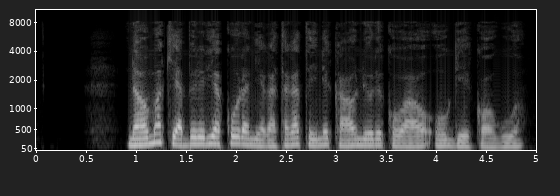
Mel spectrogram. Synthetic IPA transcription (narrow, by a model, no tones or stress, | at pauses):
naɔmakeabeɾeɾiakoːɾaniaɣataɣatainekaɔneoɾekowaɔʔoɡeːkɔɣuɔ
